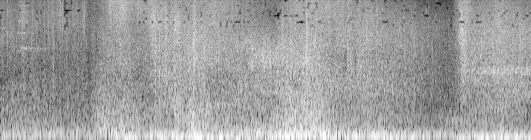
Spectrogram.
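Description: A spell crackles and bursts with a fiery whoosh.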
